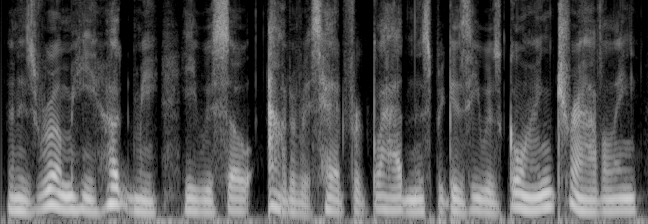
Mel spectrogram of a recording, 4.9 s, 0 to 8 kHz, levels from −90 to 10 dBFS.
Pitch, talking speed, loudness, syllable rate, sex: 120 Hz, 260 wpm, -18 LUFS, 6.0 syllables/s, male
